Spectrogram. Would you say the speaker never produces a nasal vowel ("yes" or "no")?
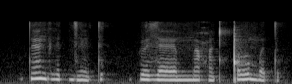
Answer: no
